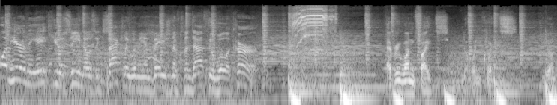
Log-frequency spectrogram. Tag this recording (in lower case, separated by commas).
speech, music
